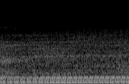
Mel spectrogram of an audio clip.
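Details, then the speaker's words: BMW F850 GS Adventure after repair of complete clutch, timing chain and tensioner and quick-shifter reprogramming: short even idle with a steady low pulse, no ticking or rattle from the top end, sounds much better. "Oh yeah, that sounds a lot better. Clutch, complete everything on the clutch."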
